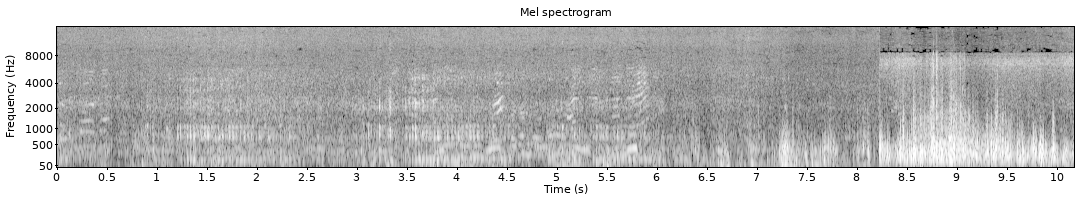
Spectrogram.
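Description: A leopard caught in a steel trap cage growling, in uneven bouts. About eight seconds in, a louder stretch of men's voices and commotion takes over.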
